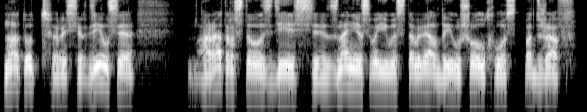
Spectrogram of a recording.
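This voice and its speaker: A man voicing a tipsy, loud young man who blusters and confides in a rush. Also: lowish voice, a little slow, lightly acted. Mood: blustering.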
